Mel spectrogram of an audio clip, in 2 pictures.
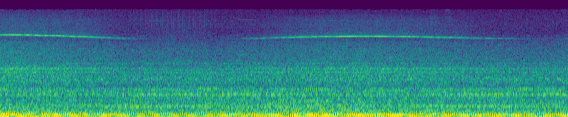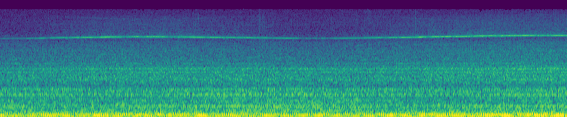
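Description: Tyres rumble over a snowy road.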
